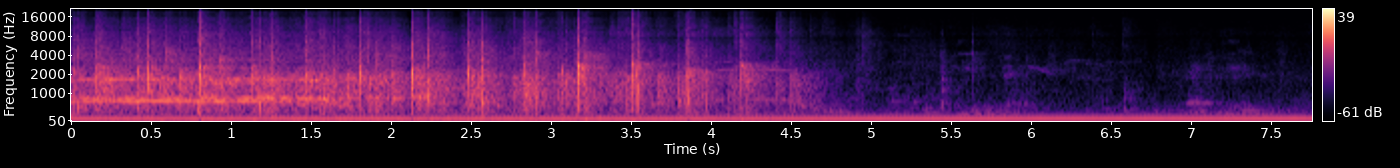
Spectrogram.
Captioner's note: applause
